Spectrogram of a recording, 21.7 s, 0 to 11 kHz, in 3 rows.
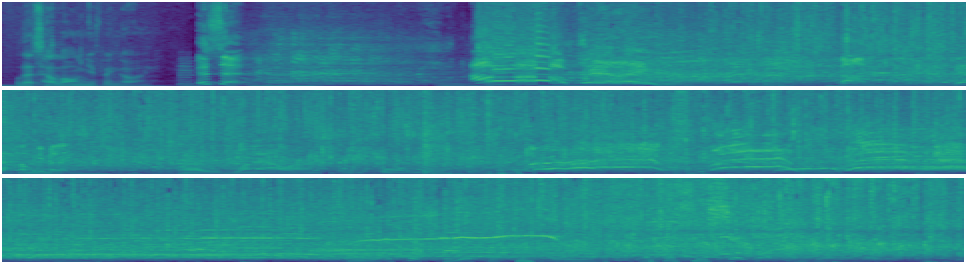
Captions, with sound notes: - Well, that's how long you've been going. - Is it? Oh! Really?! Done. Yeah. How many minutes? - It was one hour and 24 minutes. - (EXCLAIMS, SHOUTS) (CHEERING, APPLAUSE) Oh, I trust you. I trust you so much. I trust you so much.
